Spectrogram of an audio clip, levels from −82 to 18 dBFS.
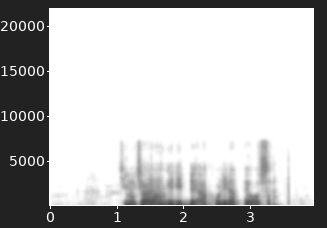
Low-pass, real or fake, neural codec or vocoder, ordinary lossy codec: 7.2 kHz; fake; codec, 44.1 kHz, 2.6 kbps, SNAC; AAC, 48 kbps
